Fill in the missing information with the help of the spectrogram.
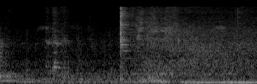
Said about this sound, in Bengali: ঢাকনাটা খুলে নিলাম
